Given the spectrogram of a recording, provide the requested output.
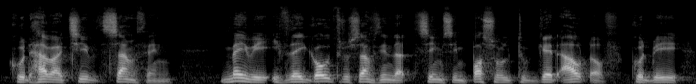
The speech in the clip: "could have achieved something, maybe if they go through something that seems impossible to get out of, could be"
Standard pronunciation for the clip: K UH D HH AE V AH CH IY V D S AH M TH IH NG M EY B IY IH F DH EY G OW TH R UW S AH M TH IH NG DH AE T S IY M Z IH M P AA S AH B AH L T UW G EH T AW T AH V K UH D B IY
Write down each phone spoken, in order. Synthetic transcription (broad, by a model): K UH D HH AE V AH CH IY V D S AH M TH IH NG M EY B IY IH F DH EY G OW TH R UW S AH M TH IH NG DH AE T S IY M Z IH M P AA S AH B AH L T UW G EH T AW T AH V K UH D B IY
